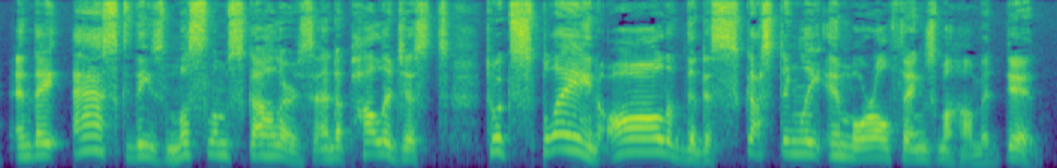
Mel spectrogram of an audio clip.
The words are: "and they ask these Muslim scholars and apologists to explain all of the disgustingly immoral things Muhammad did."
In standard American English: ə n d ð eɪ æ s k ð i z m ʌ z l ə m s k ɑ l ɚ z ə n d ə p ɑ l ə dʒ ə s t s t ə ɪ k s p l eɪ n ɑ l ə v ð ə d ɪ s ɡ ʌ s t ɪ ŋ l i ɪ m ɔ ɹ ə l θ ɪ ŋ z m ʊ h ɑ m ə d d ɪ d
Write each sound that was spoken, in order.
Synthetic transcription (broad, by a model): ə n ð eɪ æ s k ð i z m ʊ s l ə m s k ɑ l ɚ z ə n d ə p ɑ l ə dʒ ə s t s t ə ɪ k s p l eɪ n ɑ l ə v ð ə d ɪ s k ʌ s t ɪ ŋ l i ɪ m ɔ ɹ l θ ɪ ŋ z m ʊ h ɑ m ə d d ɪ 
